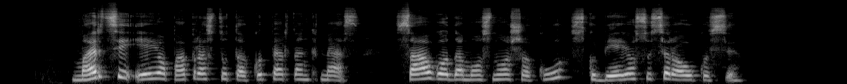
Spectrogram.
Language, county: Lithuanian, Kaunas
